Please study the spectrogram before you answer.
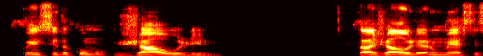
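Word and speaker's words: joule: = Newton x met ja escocês escreve-se J mas a pronúncia usual é ja tá dúvida pessoal vamos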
